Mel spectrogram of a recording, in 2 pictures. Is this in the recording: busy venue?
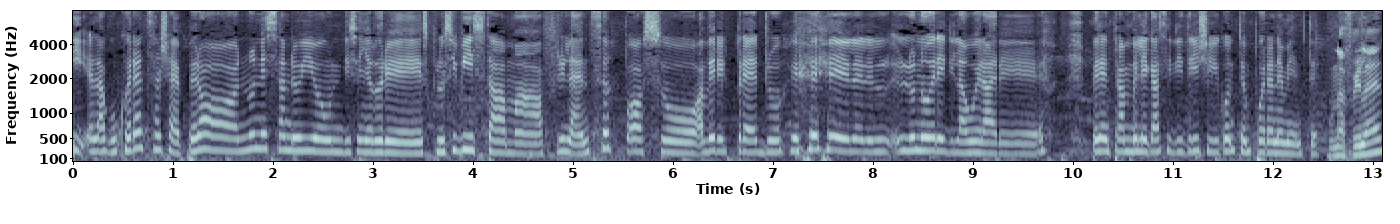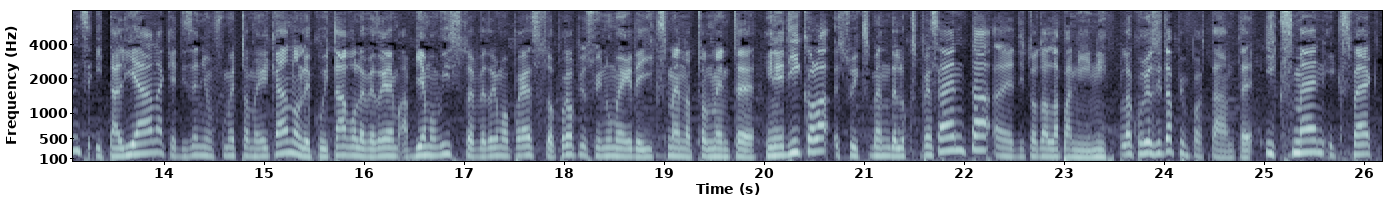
yes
